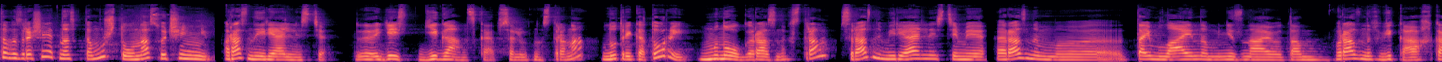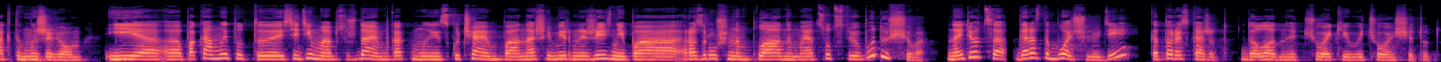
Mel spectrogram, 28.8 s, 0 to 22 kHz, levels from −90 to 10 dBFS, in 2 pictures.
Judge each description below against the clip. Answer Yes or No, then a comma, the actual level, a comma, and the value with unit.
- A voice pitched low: No, high, 205 Hz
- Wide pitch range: No, average, 3.5 semitones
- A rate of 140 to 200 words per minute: Yes, average, 145 wpm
